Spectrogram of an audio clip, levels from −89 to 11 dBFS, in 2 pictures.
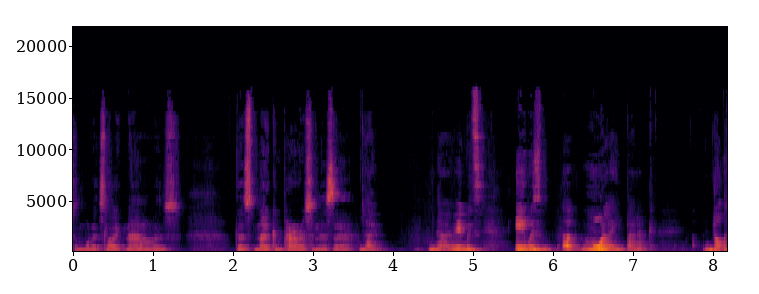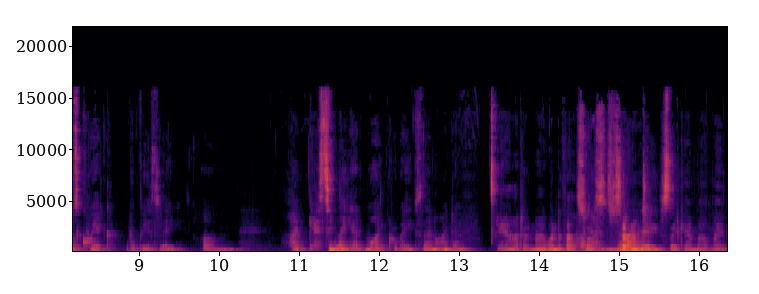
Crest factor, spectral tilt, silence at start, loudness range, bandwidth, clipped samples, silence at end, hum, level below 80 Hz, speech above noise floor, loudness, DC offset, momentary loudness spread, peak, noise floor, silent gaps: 24 dB; -5 dB/octave; 0 s; 11 LU; 16 kHz; under 0.1%; 0 s; none; -48 dBFS; 31 dB; -33 LUFS; under 0.1%; 17 LU; -10 dBFS; -64 dBFS; none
